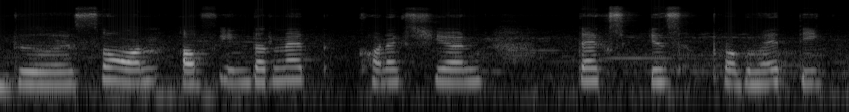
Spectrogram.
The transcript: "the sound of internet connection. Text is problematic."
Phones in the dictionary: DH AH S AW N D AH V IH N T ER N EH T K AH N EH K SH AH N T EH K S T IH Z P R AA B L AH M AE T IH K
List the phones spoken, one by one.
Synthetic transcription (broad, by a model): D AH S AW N AH F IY N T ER N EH T K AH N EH K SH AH N T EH K S IH S P R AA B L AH M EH T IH K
